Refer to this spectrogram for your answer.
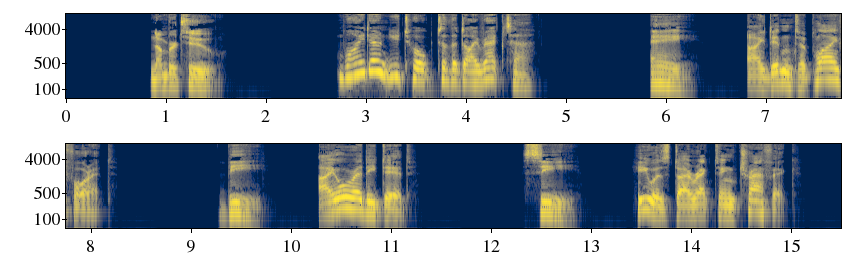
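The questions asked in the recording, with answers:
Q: Why don't you talk to the director?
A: B: I already did.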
